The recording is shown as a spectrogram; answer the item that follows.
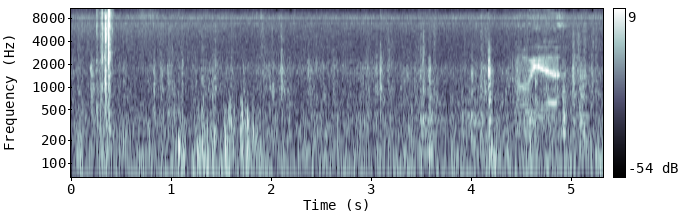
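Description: A Ford Taurus SHO engine strains under load, a steady low drone with a dense rumble that holds throughout, and a voice occasionally speaking nearby.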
